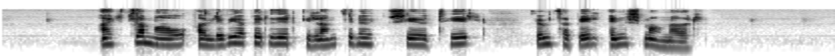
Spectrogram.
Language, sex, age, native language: Icelandic, female, 60-69, Icelandic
